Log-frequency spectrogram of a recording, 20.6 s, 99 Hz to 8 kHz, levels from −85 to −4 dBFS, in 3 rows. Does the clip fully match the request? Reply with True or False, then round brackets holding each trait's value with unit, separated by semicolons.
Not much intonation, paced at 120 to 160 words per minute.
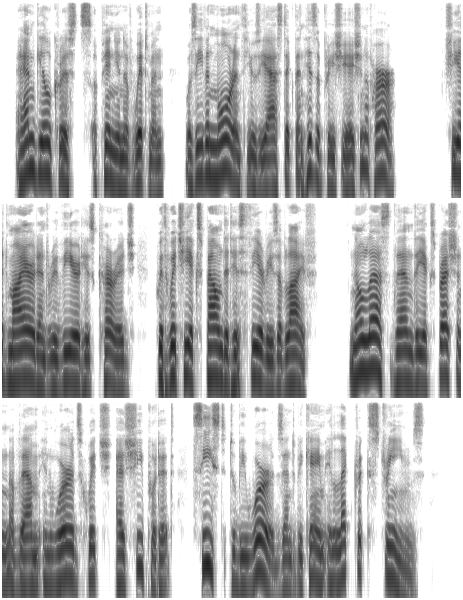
False (4.3 semitones; 150 wpm)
